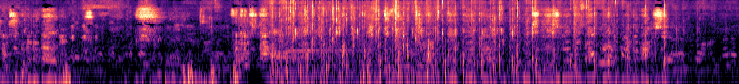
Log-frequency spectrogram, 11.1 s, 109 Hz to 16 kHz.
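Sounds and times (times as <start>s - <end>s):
crowd clapping: 4.0s - 10.1s.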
